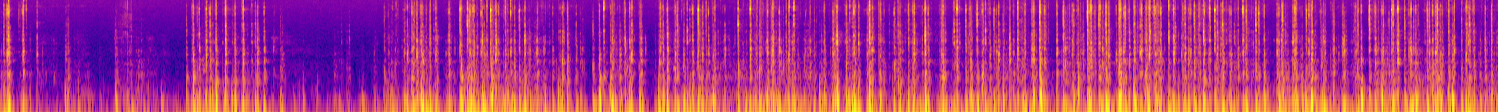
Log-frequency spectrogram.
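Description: A low-profile mechanical keyboard with plastic keycaps is typed on with the fingertips of both hands. Sparse, quieter clicks in the first few seconds give way from about four seconds to a dense, steady run of short, sharp key clacks with a low thock and little ring.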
